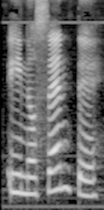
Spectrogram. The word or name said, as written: inocente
